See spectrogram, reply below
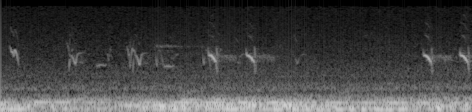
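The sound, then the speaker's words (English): A male bird chitters on his way down in short, high, quick notes, a few scattered bursts over a steady low rumble, with no one speaking. “Another male is chittering on his way down and he has caught an orange one, bright orange.”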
